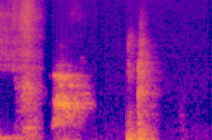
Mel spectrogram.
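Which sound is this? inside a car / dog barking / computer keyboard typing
dog barking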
